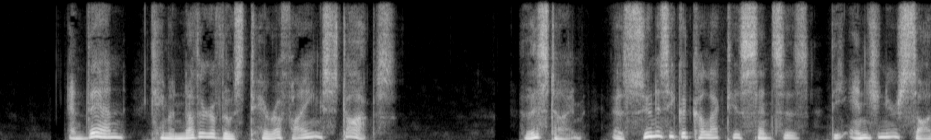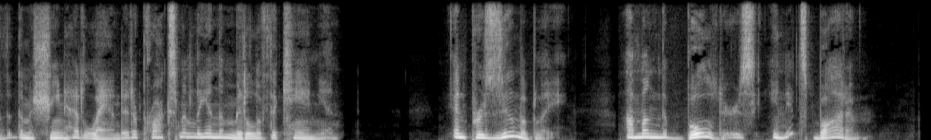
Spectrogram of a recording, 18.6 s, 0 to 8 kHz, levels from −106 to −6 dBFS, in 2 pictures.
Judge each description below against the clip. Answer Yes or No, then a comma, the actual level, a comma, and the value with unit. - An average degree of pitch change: No, wide, 6.2 semitones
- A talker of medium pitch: Yes, medium, 155 Hz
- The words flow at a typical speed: No, slow, 130 wpm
